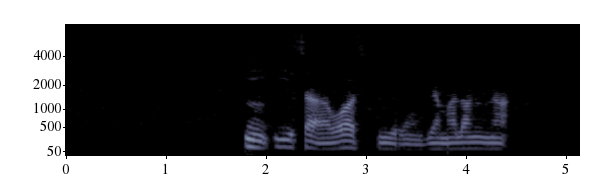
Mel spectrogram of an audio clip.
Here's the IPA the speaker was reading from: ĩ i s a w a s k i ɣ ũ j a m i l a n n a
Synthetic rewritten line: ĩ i s a w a s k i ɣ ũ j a m a l a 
